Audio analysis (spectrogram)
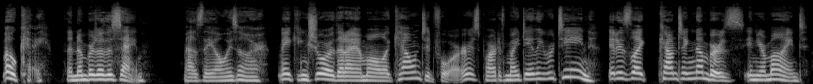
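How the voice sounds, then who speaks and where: A woman's voice: mid-range voice, dry recording, clean studio sound, close to an everyday voice. A woman playing a video game character, prim and aloof money personified as a stern financial advisor, speaking in a formal, clipped, precise way.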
